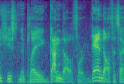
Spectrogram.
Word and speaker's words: Gandalf: My accent, I know you're supposed to say Gandalf because I've seen Christopher Lee talking about the correct pronunciation of J.R.R. Tolkien. But when you've been calling a character Gandalf for decades, it's very hard to say Gandalf every time.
